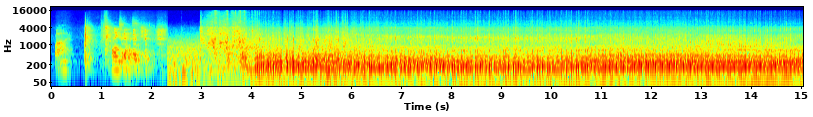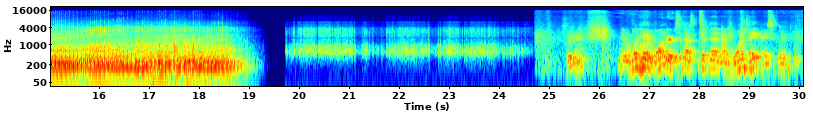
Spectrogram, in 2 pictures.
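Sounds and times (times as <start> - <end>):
motorcycle engine idling: 3.4 - 19.2.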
